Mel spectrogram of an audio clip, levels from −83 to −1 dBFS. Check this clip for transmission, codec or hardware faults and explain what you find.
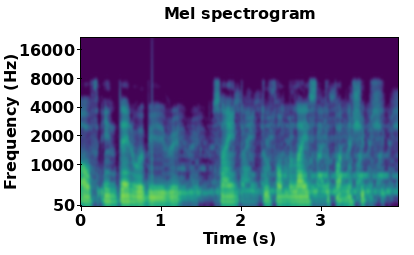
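Two faults are present: a momentary dropout to digital silence and an acoustic echo loop between two devices.

At 0.89 s, a block of digital silence: about 5 ms of samples were replaced by zeros, which points to the output buffer not being filled in time. The abrupt cut to silence and back, with no fade, is heard as a tick.

From 1.2 s to the end, feedback echo between two devices: a second device in the room replays the far end's audio into a microphone, and neither echo canceller removes the other device's output. The speech returns roughly every 300 ms, peaking about 12 dB below the direct sound, with a hollow, ringing quality.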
